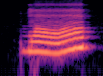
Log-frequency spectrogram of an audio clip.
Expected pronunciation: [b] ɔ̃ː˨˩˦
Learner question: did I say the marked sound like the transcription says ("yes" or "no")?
yes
